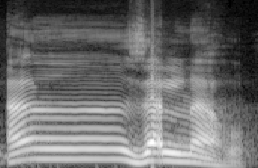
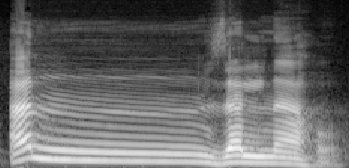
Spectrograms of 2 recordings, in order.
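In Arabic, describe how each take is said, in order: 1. النون مخفاة كغنّة أنفية. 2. النون تُنطق كاملة مع التصاق اللسان. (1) "نقول أنزلناه" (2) "يعني لا يكون اللسان ملتصق في أعلى الحنك، لا، يعني لا نقول أنزلناه"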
